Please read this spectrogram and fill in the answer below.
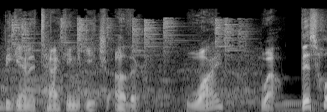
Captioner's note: swords clanging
